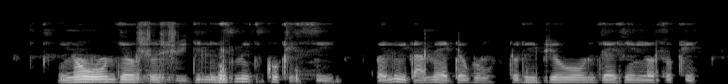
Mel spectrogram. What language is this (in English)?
Yoruba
